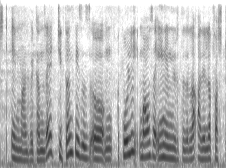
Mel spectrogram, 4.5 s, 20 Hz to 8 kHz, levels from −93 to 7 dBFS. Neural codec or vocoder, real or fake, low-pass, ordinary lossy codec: codec, 16 kHz, 8 kbps, FreqCodec, smaller model; fake; 7.2 kHz; none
